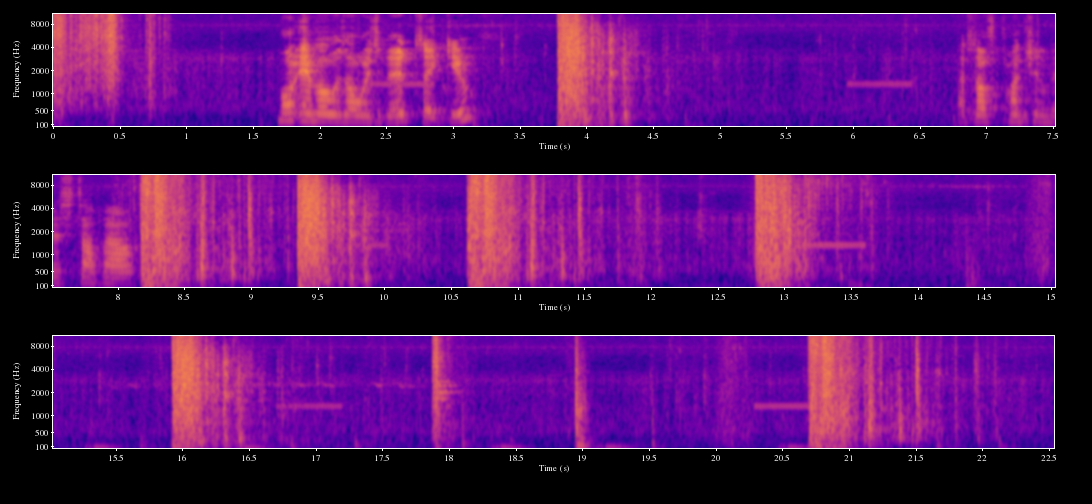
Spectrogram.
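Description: A rifle fires loud single shots again and again.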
